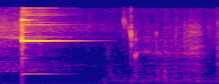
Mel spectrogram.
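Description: A single bright bell-like ding, a sound-effect sting struck once just after the start and ringing out for just under a second.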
